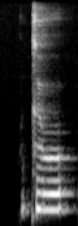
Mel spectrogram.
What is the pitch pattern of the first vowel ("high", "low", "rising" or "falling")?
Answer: high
